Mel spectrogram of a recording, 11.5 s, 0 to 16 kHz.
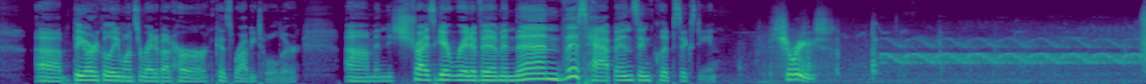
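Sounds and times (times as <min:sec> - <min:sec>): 
speech: 0:00.4 - 0:08.4
electronic alarm wailing with sweeping pitch: 0:08.7 - 0:11.4.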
